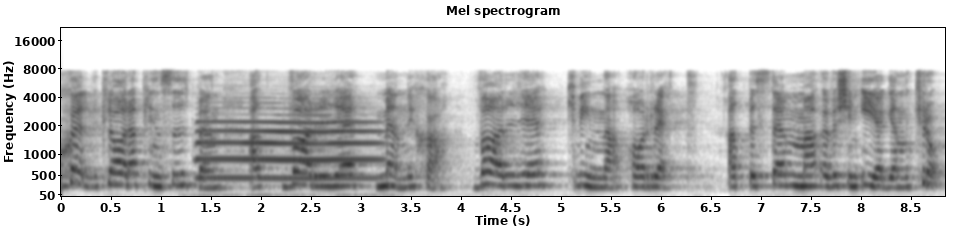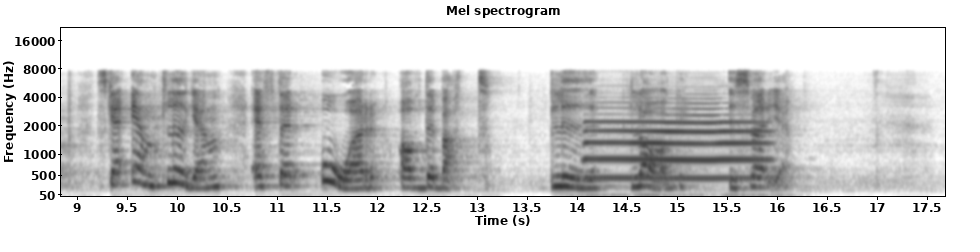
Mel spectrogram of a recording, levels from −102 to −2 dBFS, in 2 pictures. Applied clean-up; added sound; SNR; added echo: none; Wind instrument, woodwind instrument; -2 dB; reverberation time 0.2 s.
